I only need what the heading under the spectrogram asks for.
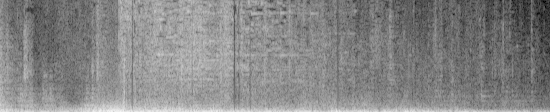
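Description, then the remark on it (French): A sudden loud blast as a gas-fuelled traffic signal lantern explodes, followed by shattering glass and a rumbling, crackling tail of falling debris that slowly fades over a few seconds. “l'un de ses agents est victime de l'explosion de la lanterne qui, rappelons-le, est alimentée par le gaz.”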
